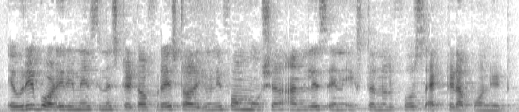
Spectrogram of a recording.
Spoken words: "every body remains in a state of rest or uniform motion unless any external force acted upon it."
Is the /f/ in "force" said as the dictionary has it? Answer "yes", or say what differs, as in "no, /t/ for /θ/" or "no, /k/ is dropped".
yes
